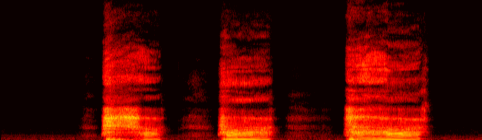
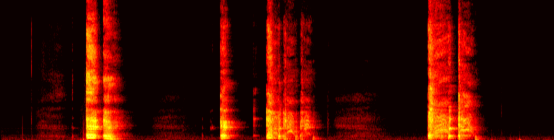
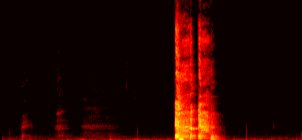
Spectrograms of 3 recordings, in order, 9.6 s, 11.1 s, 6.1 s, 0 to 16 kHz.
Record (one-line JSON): {"exhalation_length": "9.6 s", "exhalation_amplitude": 6851, "exhalation_signal_mean_std_ratio": 0.55, "three_cough_length": "11.1 s", "three_cough_amplitude": 27341, "three_cough_signal_mean_std_ratio": 0.32, "cough_length": "6.1 s", "cough_amplitude": 15454, "cough_signal_mean_std_ratio": 0.26, "survey_phase": "beta (2021-08-13 to 2022-03-07)", "age": "18-44", "gender": "Male", "wearing_mask": "No", "symptom_cough_any": true, "symptom_runny_or_blocked_nose": true, "symptom_shortness_of_breath": true, "symptom_sore_throat": true, "symptom_fatigue": true, "symptom_change_to_sense_of_smell_or_taste": true, "symptom_onset": "4 days", "smoker_status": "Never smoked", "respiratory_condition_asthma": true, "respiratory_condition_other": false, "recruitment_source": "Test and Trace", "submission_delay": "1 day", "covid_test_result": "Positive", "covid_test_method": "RT-qPCR", "covid_ct_value": 16.4, "covid_ct_gene": "N gene"}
